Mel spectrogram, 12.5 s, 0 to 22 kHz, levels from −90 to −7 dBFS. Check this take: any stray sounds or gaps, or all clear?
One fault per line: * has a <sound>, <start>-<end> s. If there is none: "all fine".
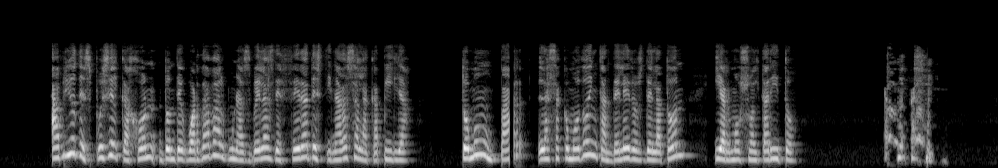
* has a dropout, 6.4-6.4 s
* has a cough, 11.1-11.9 s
